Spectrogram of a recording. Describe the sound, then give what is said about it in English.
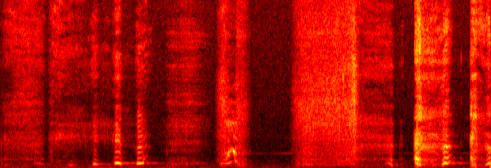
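A deliberate, forced cough made up of several short, sharp bursts, with brief breathy pauses in between and no talking. “That was a fake cough.”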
